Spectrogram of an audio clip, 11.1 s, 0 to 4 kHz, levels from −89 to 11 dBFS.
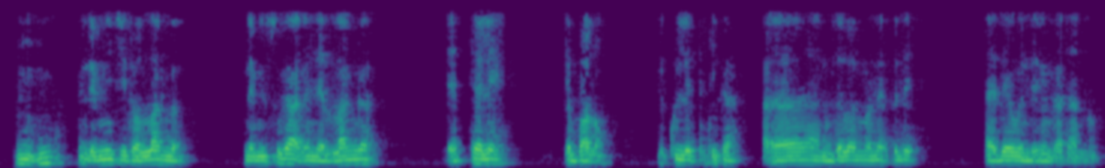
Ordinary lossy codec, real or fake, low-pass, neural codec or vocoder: AAC, 24 kbps; real; 3.6 kHz; none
